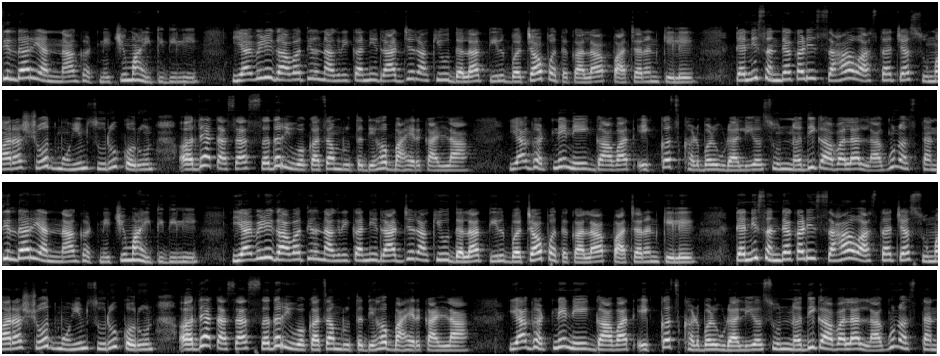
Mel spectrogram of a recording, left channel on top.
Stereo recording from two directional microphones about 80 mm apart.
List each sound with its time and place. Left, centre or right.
0.0 s a woman's voice: right
10.8 s a woman's voice: right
